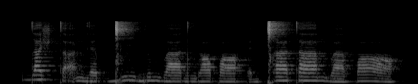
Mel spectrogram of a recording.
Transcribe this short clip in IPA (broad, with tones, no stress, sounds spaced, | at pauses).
d a˦ ʃ t a̰˧ ŋ ɡ ɛ˨ p ɡ͡ǀ iː˦˨ b ɨ˧ m b aː˨ d ŋ ɡ ɑ˨ p ɑː˨ h ɛ̰˨ d ǀʰ a˦ t aː˦ m b a˨ p ɑː˦˨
